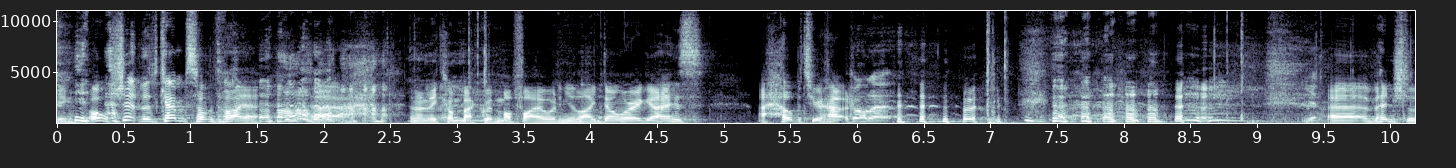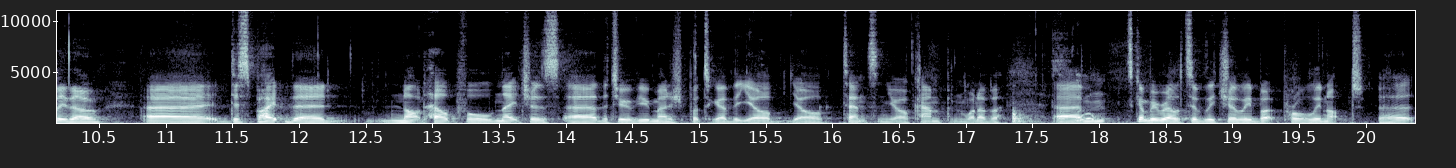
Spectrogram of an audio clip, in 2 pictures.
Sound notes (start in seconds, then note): 5.8 giggles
